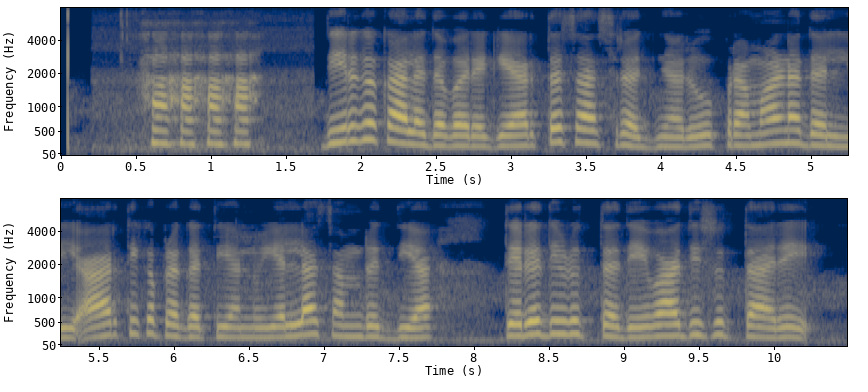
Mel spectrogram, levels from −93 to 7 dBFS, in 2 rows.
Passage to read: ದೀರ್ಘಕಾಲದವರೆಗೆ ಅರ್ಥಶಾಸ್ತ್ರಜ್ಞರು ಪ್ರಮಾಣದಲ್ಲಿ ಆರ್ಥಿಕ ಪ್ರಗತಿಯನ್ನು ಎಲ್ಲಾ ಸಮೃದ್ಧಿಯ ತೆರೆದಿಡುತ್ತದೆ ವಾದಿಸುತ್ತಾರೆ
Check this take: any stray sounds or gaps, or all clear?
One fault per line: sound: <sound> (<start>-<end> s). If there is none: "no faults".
sound: laugh (0.4-1.4 s)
